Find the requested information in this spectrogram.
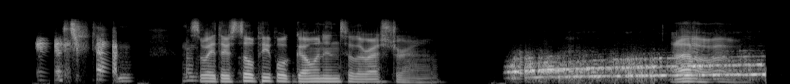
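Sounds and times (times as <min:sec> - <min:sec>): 
speech: 0:00.5 - 0:04.5, 0:06.8 - 0:07.2
alarm sound effect clip: 0:05.4 - 0:07.7.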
